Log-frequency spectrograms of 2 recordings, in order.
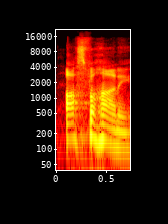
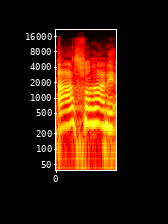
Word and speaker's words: Asfahani: And we're in studio with author Asfahani. Asfahani. Asfahani. I said it right the first 3 times.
